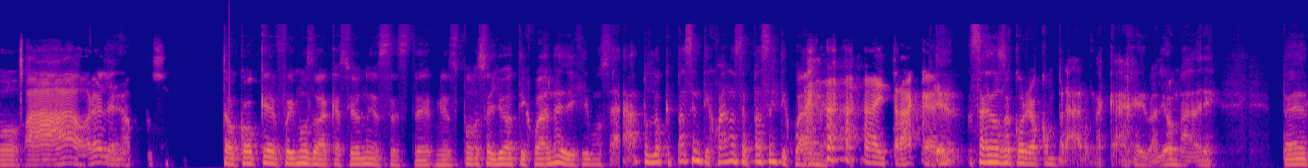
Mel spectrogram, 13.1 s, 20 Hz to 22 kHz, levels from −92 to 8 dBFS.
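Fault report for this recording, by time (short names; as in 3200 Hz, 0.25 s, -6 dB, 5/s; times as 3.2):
2.3 pop -16 dBFS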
